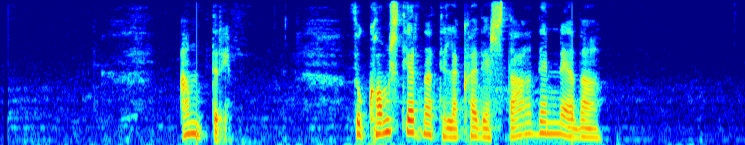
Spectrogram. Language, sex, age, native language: Icelandic, female, 50-59, Icelandic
